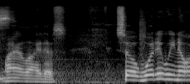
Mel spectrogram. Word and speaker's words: myelitis: flaccid myus myelitis how do you say it myelitis myelitis so what do we know about it at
